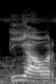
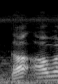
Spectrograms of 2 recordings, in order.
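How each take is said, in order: First: The word 'the' is said with a long 'ee'. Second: The word 'the' is said with a short 'uh'. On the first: The speaker calls it right. "वहां पे इसको हम दी आवर कहेंगे" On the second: The speaker calls it wrong. "द आवर नहीं कहेंगे"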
